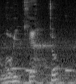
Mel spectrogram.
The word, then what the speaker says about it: Lohikeitto: And I think it's called Lohikeitto. It kind of has a little pause in there.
